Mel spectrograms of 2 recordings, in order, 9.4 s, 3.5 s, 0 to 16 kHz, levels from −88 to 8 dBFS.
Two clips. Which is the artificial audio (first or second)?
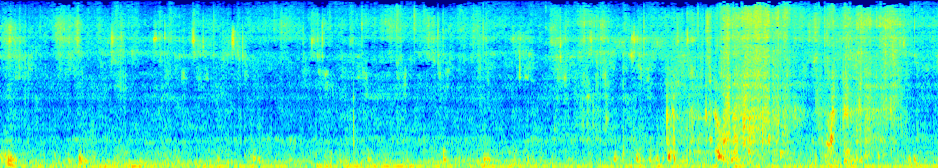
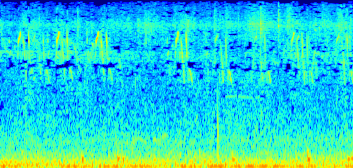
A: first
